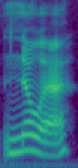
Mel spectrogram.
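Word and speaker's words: Noël: it is called newell in burgundy the people pronounce noah for noel a priest at dijon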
